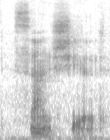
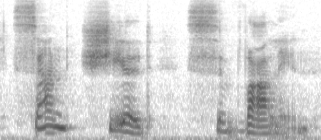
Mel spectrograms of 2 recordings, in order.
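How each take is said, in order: First: Sun Shield breathed out with no voice; whispered repeat. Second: Called attack name. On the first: Reacting to the anime, whispering the attack name back. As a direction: murmur Sun Shield to yourself. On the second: Reacting to the anime, calling the attack name. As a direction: announce the shield like an anime hero. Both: Acted.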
